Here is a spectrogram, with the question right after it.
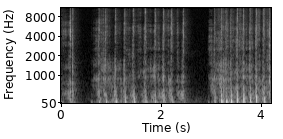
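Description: Fingertips and nails scratch and tap the ridged rims of a nested stack of hollow, empty brown kraft paper cups. The result is a run of quick, low, dull taps with a scratchy edge. The taps pause briefly near the start and for a longer gap in the middle before resuming.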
